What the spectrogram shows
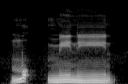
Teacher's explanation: ولی واو کو ادا کرتے ہونٹوں کو گول کرنا ہے. مؤمنین حمزہ جو ساکن ہے اس کو جھٹکے سے ادا کرنا ہے. نی یا مدہ ہے.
